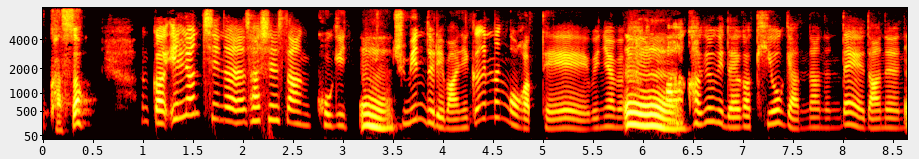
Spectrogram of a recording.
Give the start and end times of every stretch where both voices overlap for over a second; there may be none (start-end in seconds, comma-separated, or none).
none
